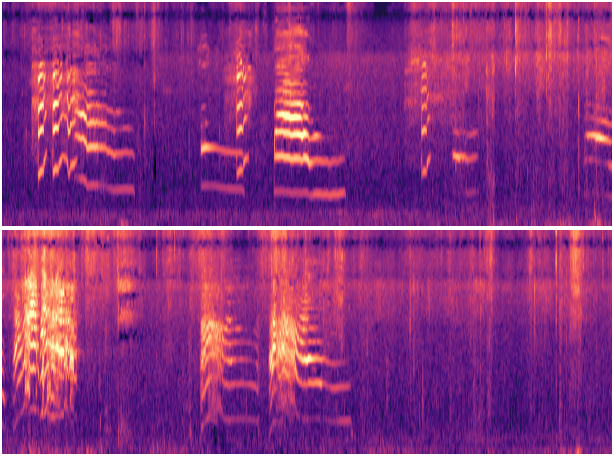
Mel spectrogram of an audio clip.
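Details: Stray cat, a brown tabby, giving a series of harmonic meows and drawn-out wails, some short and falling, others loud, rising and strained, with pauses between calls against a low background rumble.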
